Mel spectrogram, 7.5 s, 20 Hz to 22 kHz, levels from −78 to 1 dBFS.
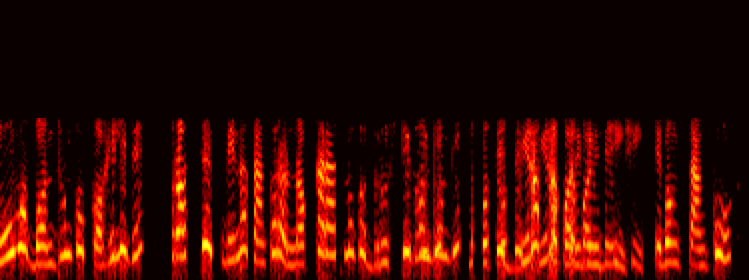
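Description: Throughout, the speech carries the G.729 codec's character: nothing passes above about 3.8 kHz, and the damage is plainly audible. The codec rebuilds each 10 ms frame from a vocal tract filter, a pitch estimate and a handful of pulses rather than the actual waveform, so the speech sounds slightly rough and synthetic. The muffled top and the texture point to G.729A at 8 kbit/s.

At 2.12 s, a gap between chunks cuts in: 100 ms of silence with hard edges on both sides, lasting until 2.22 s. The audio arrived in chunks of 2.5 s, and silence was left at this join, so a hole opened in the stream. Nothing is lost across the hole, but the speech stops dead and then resumes exactly where it left off.

From 4.05 s to 6.41 s, a doubled audio track is present. A second full-band copy of the speech runs about a fifth of a second behind the original, a few dB quieter. It has no decay or room colouring, so it sounds like a dry, exact repeat rather than reverberation. 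It starts and stops abruptly at those times, which points to a likely cause of a second capture path or an edit holding two misaligned copies.

At 4.72 s, inside the doubled stretch, a second gap between chunks of the same kind appears. It is another hard-edged 100 ms silence, ending at 4.82 s. It falls at the next 2.5 s chunk boundary, so it confirms the regular spacing of the first gap.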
